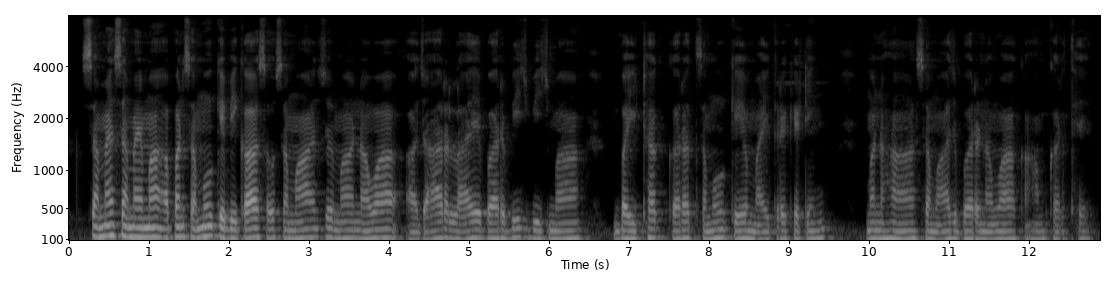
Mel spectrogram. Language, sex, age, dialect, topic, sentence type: Chhattisgarhi, male, 25-30, Central, banking, statement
